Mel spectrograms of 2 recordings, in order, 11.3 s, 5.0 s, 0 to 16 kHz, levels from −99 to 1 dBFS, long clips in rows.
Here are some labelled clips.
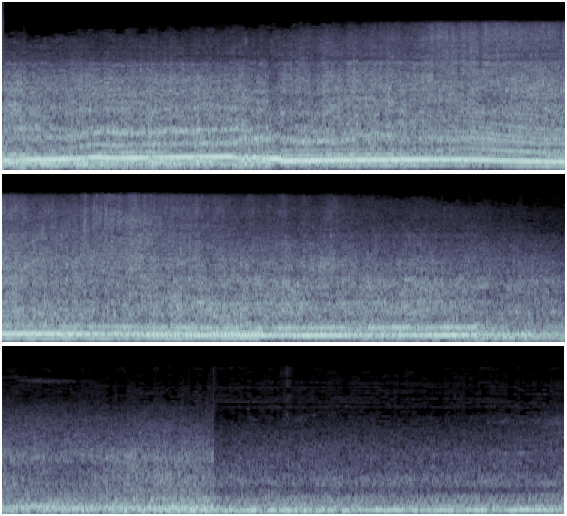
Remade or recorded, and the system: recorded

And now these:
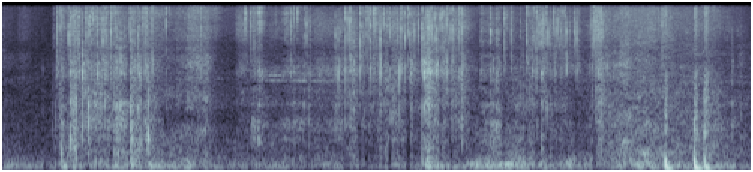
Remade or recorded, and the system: recorded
